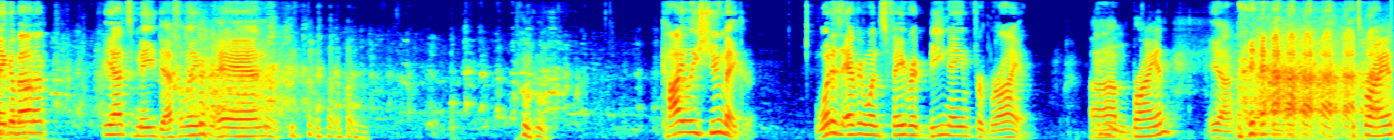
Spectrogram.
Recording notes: We take the show to Zanies Comedy Club in Nashville, Tennessee for our first ever episode in front of a live audience. Recording & Editing by Genovations Media.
